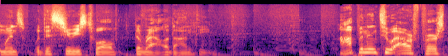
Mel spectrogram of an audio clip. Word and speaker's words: Duraludon: Final Pokemon on the squad is the boy, the one and only DURALUDON, or some other people pronounce it DURALUT or DURALUDON. I say DURALUDON.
